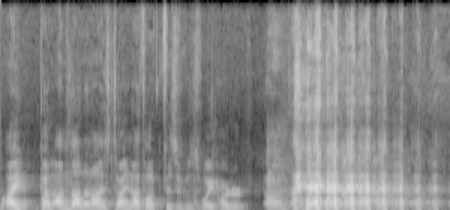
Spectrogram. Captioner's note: laughs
